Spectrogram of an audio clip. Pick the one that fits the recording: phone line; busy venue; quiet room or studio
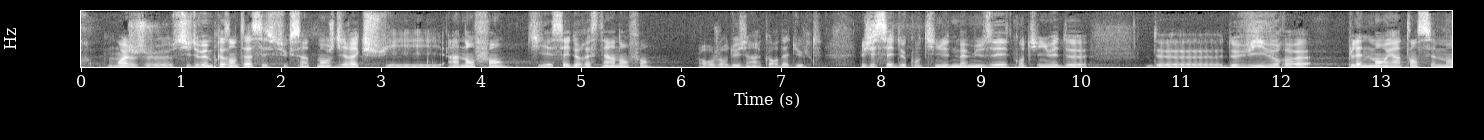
busy venue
